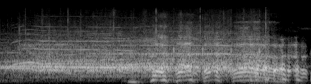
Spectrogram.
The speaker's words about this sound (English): cue that fucking applause, God.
